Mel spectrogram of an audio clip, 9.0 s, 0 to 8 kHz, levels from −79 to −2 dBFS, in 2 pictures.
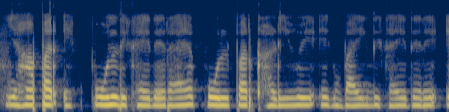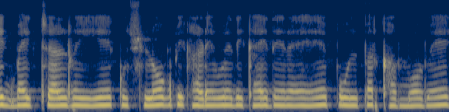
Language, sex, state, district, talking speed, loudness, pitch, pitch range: Hindi, female, Jharkhand, Jamtara, 240 wpm, -20 LUFS, 195 Hz, 190-205 Hz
